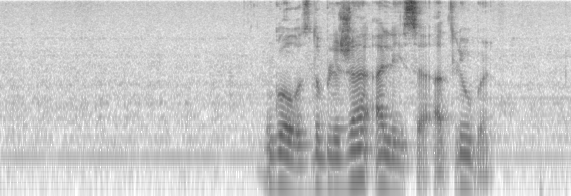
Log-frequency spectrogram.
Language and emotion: Russian, neutral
